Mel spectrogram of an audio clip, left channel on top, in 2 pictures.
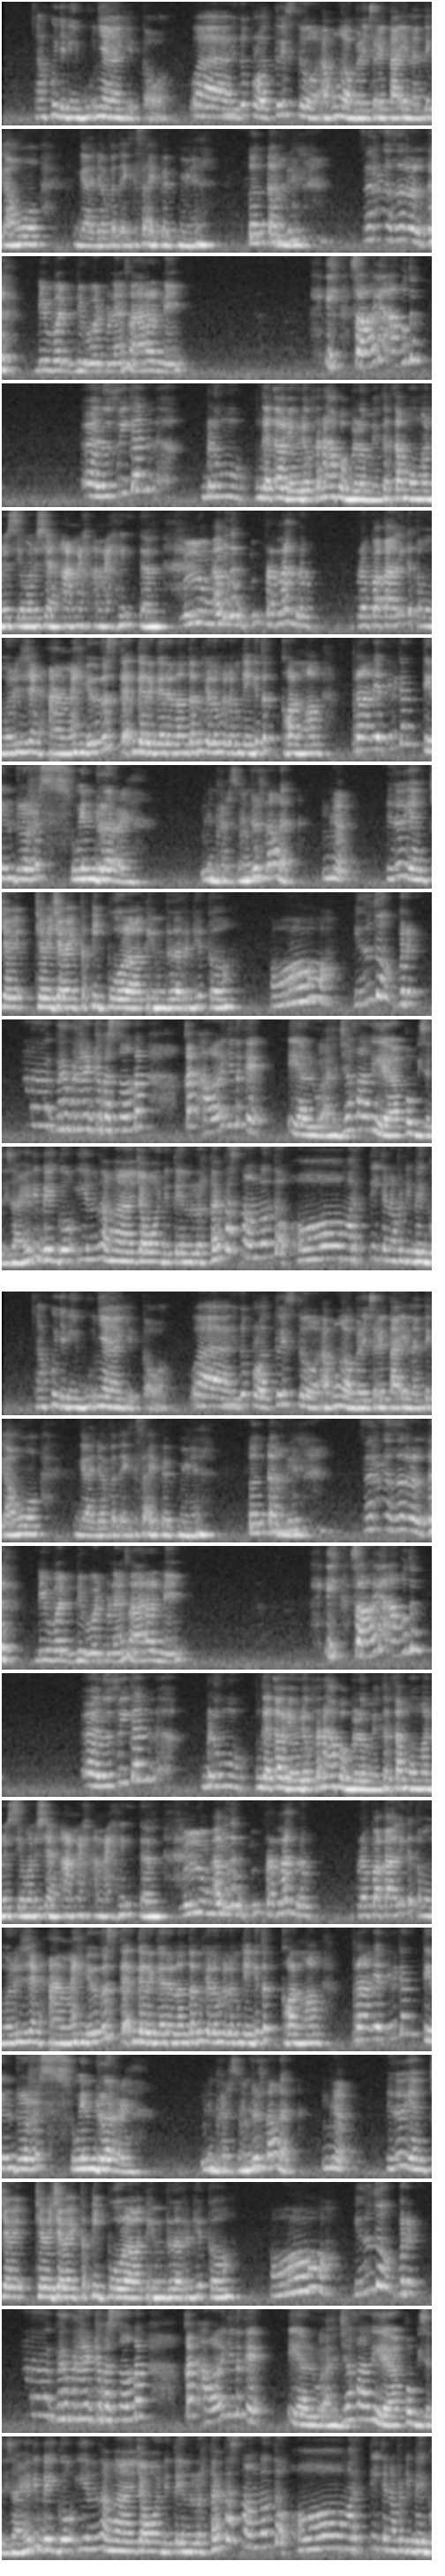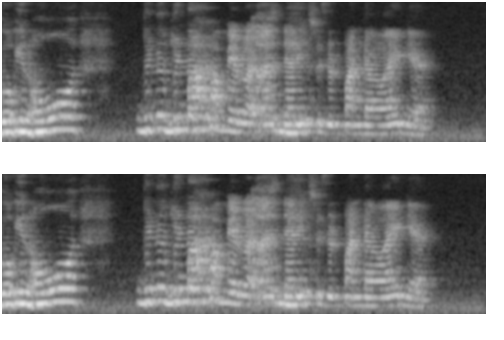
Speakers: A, on the left; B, on the right.
A: ngaku jadi ibunya gitu. Wah
B: Oh.
A: itu plot twist tuh. Aku nggak boleh ceritain nanti kamu nggak dapet excitednya. Tonton
B: <laughs>
A: deh. Seru seru. <laughs>
B: Dibuat, dibuat penasaran nih.
A: Ih soalnya aku tuh eh, Lutfi kan belum nggak tahu deh udah pernah apa belum ya ketemu manusia-manusia yang aneh-aneh gitu.
B: Belum, belum,
A: aku tuh
B: belum.
A: pernah ber- berapa kali ketemu manusia yang aneh gitu terus kayak gara-gara nonton film-film kayak gitu Con pernah lihat ini kan Tinder Swindler ya Tinder
B: Enggak,
A: Swindler
B: apa itu?
A: tau nggak
B: Enggak.
A: itu yang cewek cewek-cewek ketipu lewat Tinder gitu
B: Oh.
A: itu tuh bener-bener bener-bener kayak pas nonton kan awalnya kita kayak Iya lu aja kali ya, kok bisa-bisanya dibegoin sama cowok di Tinder. Tapi pas nonton tuh, oh ngerti kenapa dibegoin. Oh bener-bener,
B: Jadi paham ya Kak
A: wah
B: dari
A: gila
B: sudut pandang lain ya.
